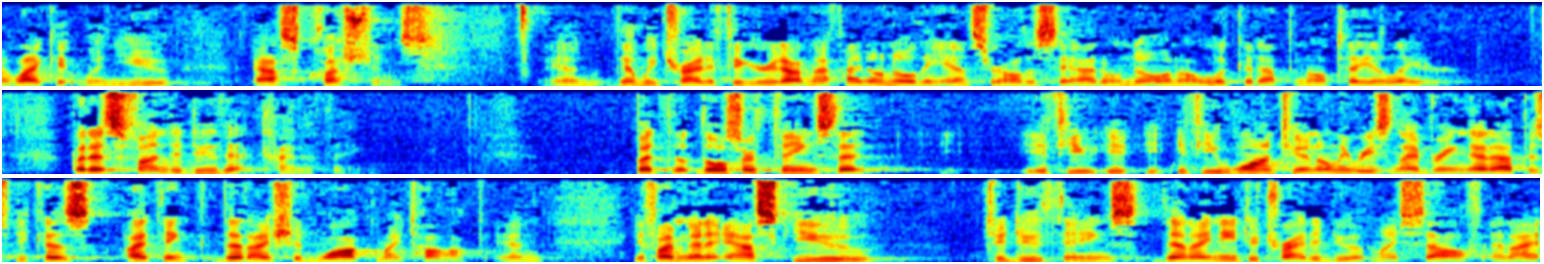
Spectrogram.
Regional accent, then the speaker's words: United States; As an American, as a red-blooded American, I'm not all hep on government, okay?

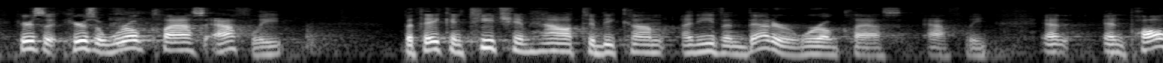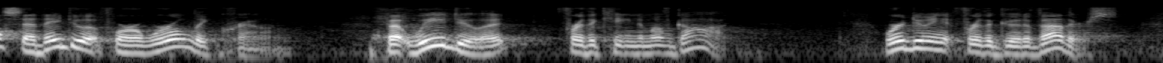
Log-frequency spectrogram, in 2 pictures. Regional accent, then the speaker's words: United States; As an American, as a red-blooded American, I'm not all hep on government, okay?

